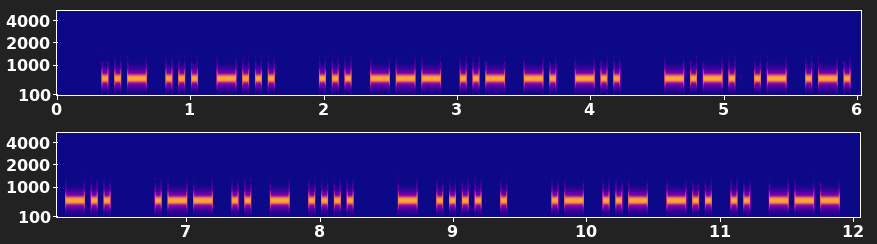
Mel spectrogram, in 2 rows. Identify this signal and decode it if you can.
Morse code, heard as a keyed tone, about 25 wpm, 600 Hz. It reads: USB SOUND CARD WITH THE AUDIO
